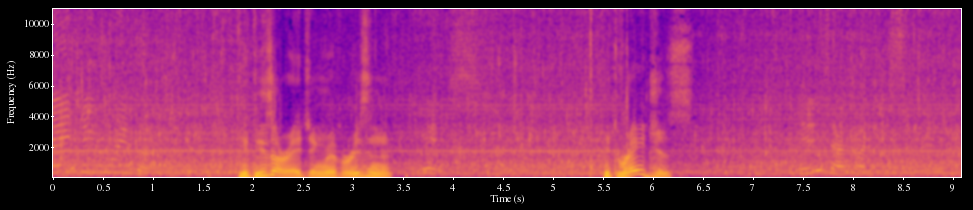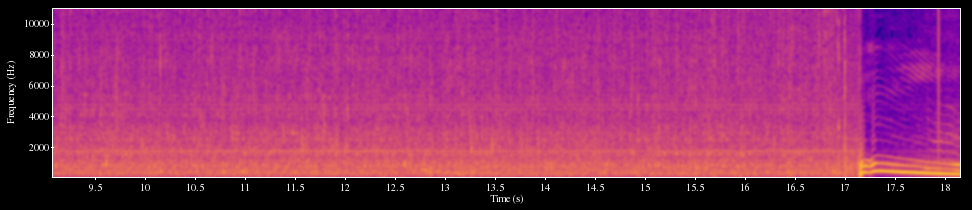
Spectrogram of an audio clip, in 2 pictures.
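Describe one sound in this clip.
A stream babbles steadily over rocks.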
